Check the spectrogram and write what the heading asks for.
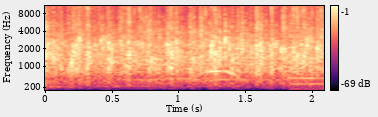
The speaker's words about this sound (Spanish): Pensé que iban a aplaudir más, no sé. Pensé que iban a alegrarse más, no sé.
